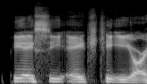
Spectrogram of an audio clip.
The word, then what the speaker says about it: Pachter: Pachter. He wanted to make sure that I pronounced his name correctly.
